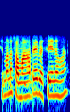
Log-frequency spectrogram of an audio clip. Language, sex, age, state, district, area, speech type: Assamese, female, 60+, Assam, Lakhimpur, rural, conversation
